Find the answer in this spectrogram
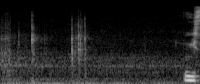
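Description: A few soft, short clicks in a pause between read-aloud sentences, like keys or a device being handled. A woman's reading voice starts again just before the end.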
